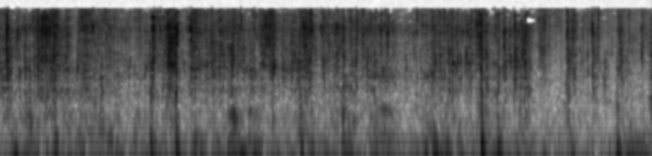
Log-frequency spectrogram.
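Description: A large sheet of clear plastic bubble wrap is crumpled and popped with fingers. It gives a steady, busy crinkling with small crunches and pops, and one sharper, louder pop stands out near the end.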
